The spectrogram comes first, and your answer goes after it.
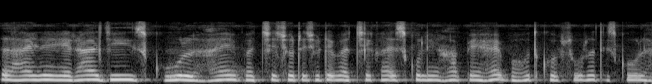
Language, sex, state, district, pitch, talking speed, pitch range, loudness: Hindi, female, Uttar Pradesh, Muzaffarnagar, 205 Hz, 145 wpm, 200-210 Hz, -17 LUFS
